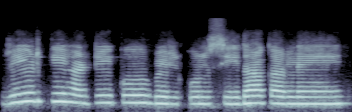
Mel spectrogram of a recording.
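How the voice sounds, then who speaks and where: A woman leading a guided meditation in a calm, soothing way, giving unhurried instructions with long pauses. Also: on the high side, clear, resonant tone, dull audio. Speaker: meditation guide and Reiki healer.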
